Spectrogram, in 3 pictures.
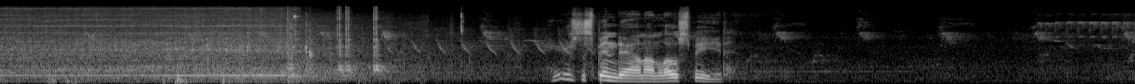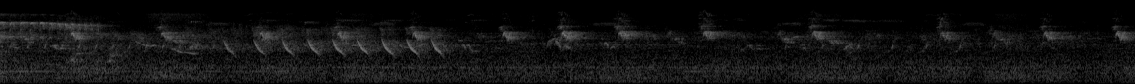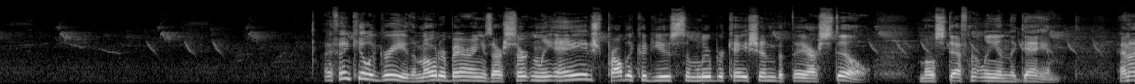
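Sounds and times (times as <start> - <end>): box fan whooshing: 0.0 - 4.5
small birds calling: 0.0 - 34.0.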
